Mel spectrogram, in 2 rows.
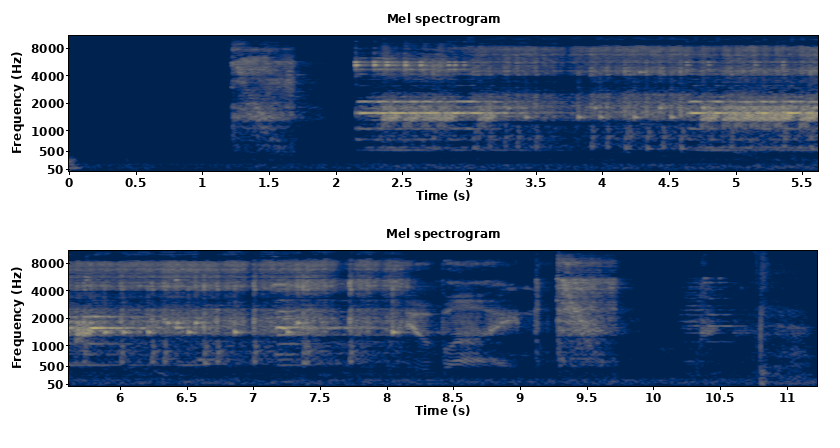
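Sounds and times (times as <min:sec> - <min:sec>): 
bright chiming jingle from a mobile match-three puzzle video game: 0:02.2 - 0:08.4.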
